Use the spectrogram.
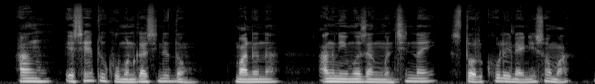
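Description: No technical faults are audible.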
